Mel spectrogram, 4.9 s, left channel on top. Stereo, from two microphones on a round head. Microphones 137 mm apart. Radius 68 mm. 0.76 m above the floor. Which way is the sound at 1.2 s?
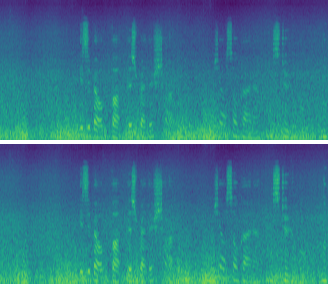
5° left (ahead or behind).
